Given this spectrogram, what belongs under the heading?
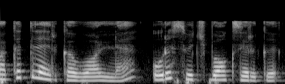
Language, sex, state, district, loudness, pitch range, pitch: Tamil, female, Tamil Nadu, Nilgiris, -16 LUFS, 180-235 Hz, 210 Hz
